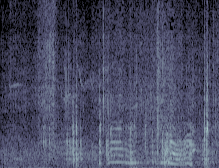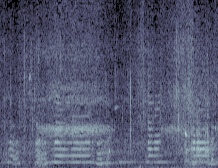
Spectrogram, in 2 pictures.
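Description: Bicycle brakes squeal in short bursts.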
